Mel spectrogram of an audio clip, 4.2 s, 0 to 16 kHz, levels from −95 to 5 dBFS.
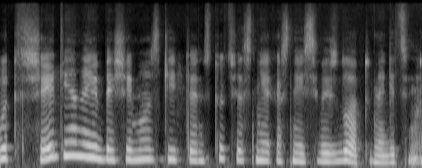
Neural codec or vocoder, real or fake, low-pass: codec, 44.1 kHz, 2.6 kbps, SNAC; fake; 14.4 kHz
